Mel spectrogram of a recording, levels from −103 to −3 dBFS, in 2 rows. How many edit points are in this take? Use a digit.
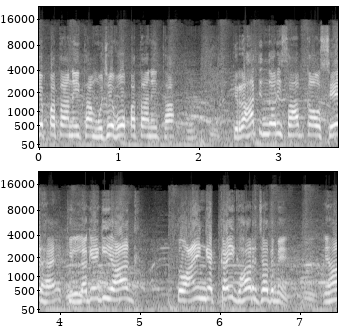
1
